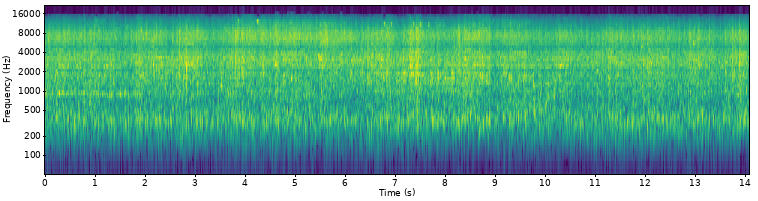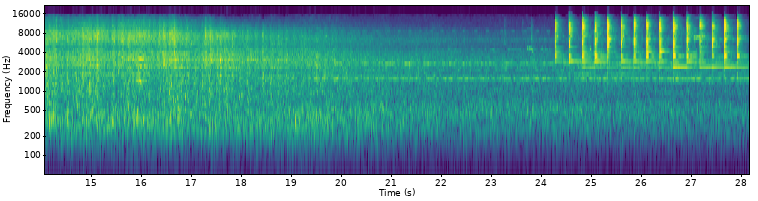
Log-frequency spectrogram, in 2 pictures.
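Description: A train's cars rolling past with steady wheel-on-rail clatter, fading after the middle. Near the end a grade-crossing bell is heard ringing in a fast, even rhythm as the rail noise drops.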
